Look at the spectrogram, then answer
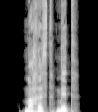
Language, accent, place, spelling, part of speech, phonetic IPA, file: German, Germany, Berlin, machest mit, verb, [ˌmaxəst ˈmɪt], De-machest mit.ogg
- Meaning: second-person singular subjunctive I of mitmachen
